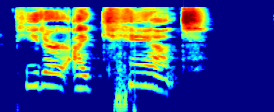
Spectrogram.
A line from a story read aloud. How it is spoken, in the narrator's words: fighting its way to his mouth, he manages to gasp out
